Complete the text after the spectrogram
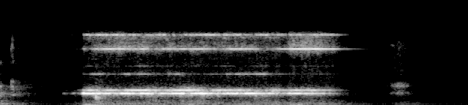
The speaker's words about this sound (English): Oh, I have a phone call. I'm just going to have to ignore it. Why didn't you silence your phone? I'll be right back.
